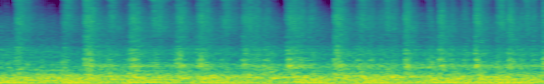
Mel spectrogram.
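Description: Marching drumline of snare drums, tenor drums and bass drums playing a fast cadence together, with rapid sharp snare strokes over a low drum pulse.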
